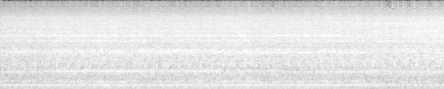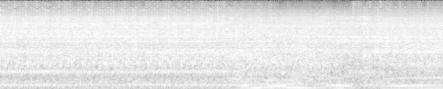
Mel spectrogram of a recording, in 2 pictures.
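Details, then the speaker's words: Car with about a quarter million miles and no maintenance records, at startup after sitting: a quick uneven rattle around four per second over idle that continues through a throttle blip; suspected pulley, bearing or possibly original timing chain. "you can hear a little bit of a sound from this general area over here which is definitely rotational might be a pulley might be a bearing could be a timing chain uh it does have a little bit of a rattly startup when it's been sitting"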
